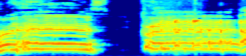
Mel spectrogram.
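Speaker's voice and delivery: high-pitched mock yell. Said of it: "Wesker yells".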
